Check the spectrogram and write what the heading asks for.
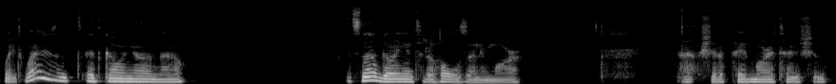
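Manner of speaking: usual speaking voice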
